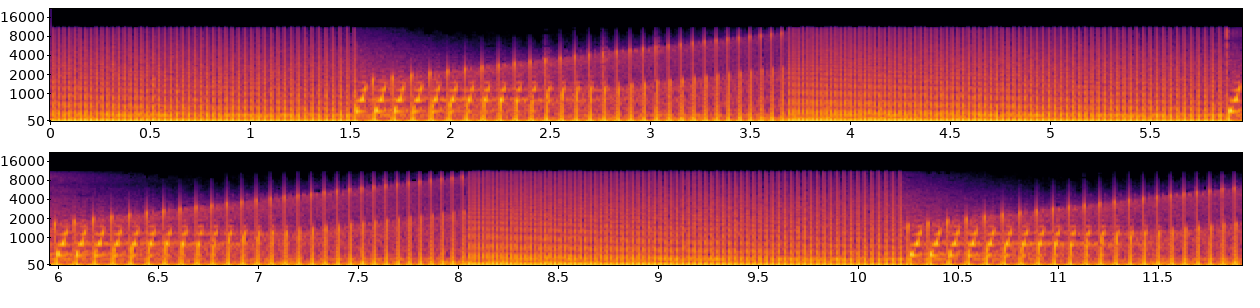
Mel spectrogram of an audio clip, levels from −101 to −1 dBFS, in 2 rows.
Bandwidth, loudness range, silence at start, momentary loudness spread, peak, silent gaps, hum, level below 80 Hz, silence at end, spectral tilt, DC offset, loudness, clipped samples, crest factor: 10.5 kHz; 1 LU; 0 s; 5 LU; -2 dBFS; none; none; -18 dBFS; 0 s; -6 dB/octave; under 0.1%; -21 LUFS; under 0.1%; 12 dB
